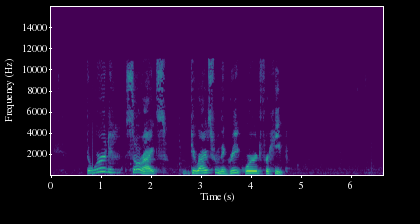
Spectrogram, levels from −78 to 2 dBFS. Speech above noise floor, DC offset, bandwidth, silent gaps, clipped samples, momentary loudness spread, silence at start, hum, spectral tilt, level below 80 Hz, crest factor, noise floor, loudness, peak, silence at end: 51 dB; under 0.1%; 11.5 kHz; none; under 0.1%; 16 LU; 0.75 s; none; -5.5 dB/octave; -70 dBFS; 18 dB; -72 dBFS; -22 LUFS; -6 dBFS; 2.05 s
